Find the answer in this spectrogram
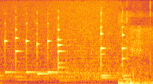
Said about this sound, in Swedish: Men så händer det. Ett telefonsamtal.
